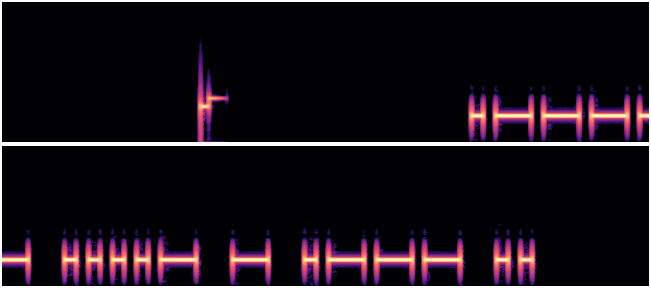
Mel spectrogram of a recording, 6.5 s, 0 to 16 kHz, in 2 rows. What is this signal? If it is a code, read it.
Morse code, heard as a keyed tone, about 20 wpm, 700 Hz. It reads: 14TJI
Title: Five Challenging Letter-Number Combinations 20wpm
